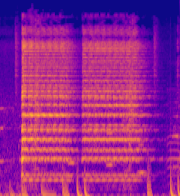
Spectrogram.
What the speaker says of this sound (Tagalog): Long press lang po natin yung horn switch, yung busina natin, magsusunod-sunod na.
